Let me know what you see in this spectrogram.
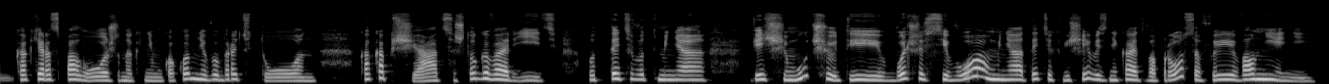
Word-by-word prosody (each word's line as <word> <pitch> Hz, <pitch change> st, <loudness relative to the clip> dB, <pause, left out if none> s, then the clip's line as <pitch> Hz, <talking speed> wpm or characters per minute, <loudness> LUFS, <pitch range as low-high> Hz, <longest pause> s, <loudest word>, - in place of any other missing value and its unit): как 220 Hz, +2 st, -3 dB
я 245 Hz, -, +6 dB
расположена 185 Hz, -5 st, 0 dB
к -, -, -24 dB
нему, 170 Hz, -1 st, -6 dB
какой 175 Hz, +10 st, -1 dB
мне 245 Hz, -3 st, +3 dB
выбрать 225 Hz, +2 st, -3 dB
тон, 165 Hz, 0 st, -4 dB, 0.4 s
как 245 Hz, +4 st, -4 dB
общаться, 175 Hz, -, -2 dB
что 260 Hz, +10 st, -2 dB
говорить. 190 Hz, -10 st, +1 dB, 0.3 s
Вот 210 Hz, -, -4 dB
эти 255 Hz, 0 st, +3 dB
вот 230 Hz, +2 st, -5 dB
меня 210 Hz, -2 st, +1 dB, 0.4 s
вещи 225 Hz, -1 st, +1 dB
мучают, 220 Hz, -, +1 dB
и 205 Hz, -2 st, +3 dB
больше 240 Hz, +8 st, 0 dB
всего 235 Hz, -, +2 dB
у 285 Hz, -, +3 dB
меня 220 Hz, -1 st, +4 dB
от 200 Hz, -, -6 dB
этих 240 Hz, -6 st, -4 dB
вещей 195 Hz, +7 st, -3 dB
возникает 205 Hz, -2 st, 0 dB
вопросов 200 Hz, -, -2 dB
и 225 Hz, +1 st, +2 dB
волнений. 190 Hz, -10 st, +2 dB
210 Hz, 140 wpm, -23 LUFS, 180-235 Hz, 0.4 s, я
